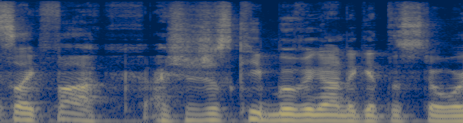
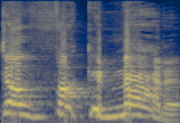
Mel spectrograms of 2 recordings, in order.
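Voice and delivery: put-on very high, loud, shrill outburst on the verge of tears; 10 semitones higher, 13 dB louder than usual. Quoting a movie scene, imitating Kevin Hart near tears. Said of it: "He sounds like he's about to cry".

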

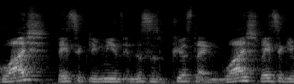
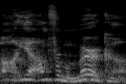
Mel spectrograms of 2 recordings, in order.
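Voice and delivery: bad, over-the-top, put-on American accent; 6 semitones higher than usual. Retelling how someone said he was from america, in the worst american accent. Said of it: "the worst American accent you can think of".

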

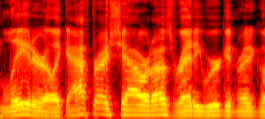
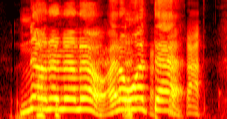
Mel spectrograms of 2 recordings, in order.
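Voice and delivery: high, loud, panicked voice. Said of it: "And I was like".

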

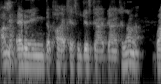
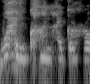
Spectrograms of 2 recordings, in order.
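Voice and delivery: acted, high, jealous screaming; 8 semitones higher than usual. Retelling what a man yelled after picking up the phone, retelling a scream. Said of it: "he's screaming".

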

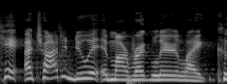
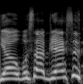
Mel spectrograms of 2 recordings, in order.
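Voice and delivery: put-on, very loud talking, close to the ear; 4 semitones higher, 4 dB louder than usual. Imagining someone interrupting focused work: imitating someone talking loudly. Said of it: "somebody talking real loud on your ear".

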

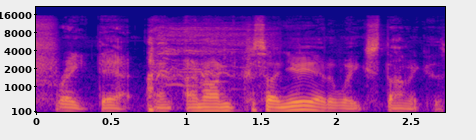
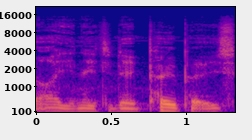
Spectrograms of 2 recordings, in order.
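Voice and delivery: imitated mocking tone, quieter; 3 semitones lower, 7 dB quieter than usual. Retelling how the supervisor answered a call about the toilet: imitating a mocking supervisor. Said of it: "mocked me".

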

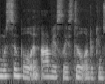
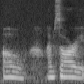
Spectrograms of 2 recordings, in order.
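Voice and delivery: hushed, softly whispered. A woman replies to an old man holding his wife's reading glasses, whispered. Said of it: "she whispered".

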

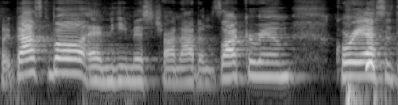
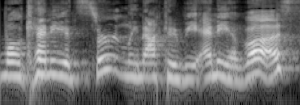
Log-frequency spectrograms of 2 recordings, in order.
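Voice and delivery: normal talking voice

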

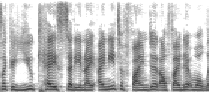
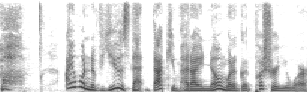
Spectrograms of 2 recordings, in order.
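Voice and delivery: put-on completely serious, low, dead serious tone, no joking; 5 semitones lower, 6 dB quieter than usual. Retelling what the doctor said after the birth: imitating a dead serious tone. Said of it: "And she said it dead serious".

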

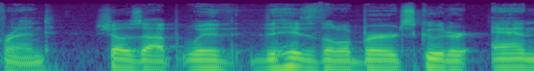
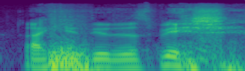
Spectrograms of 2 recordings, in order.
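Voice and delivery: usual speaking voice

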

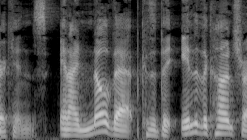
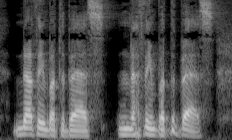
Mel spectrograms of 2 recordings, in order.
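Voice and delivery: usual speaking voice

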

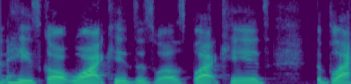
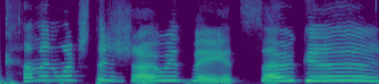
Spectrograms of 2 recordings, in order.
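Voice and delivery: very high-pitched laughing while crying; 11 semitones higher, 3 dB quieter than usual. Streamer recalling calling the kids to come watch the show: retelling laughing and crying. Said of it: "laughing and crying, going".

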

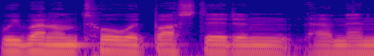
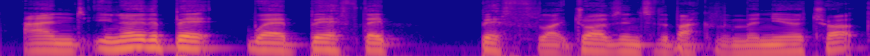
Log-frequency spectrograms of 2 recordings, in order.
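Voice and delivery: ordinary talk, nothing marked

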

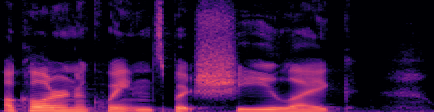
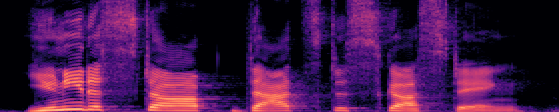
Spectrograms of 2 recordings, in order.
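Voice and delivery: put-on high, swooping, scolding yell; 6 semitones higher, 4 dB louder than usual. Speaker retells telling off a little boy: retelling a yell. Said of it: "I yelled".

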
